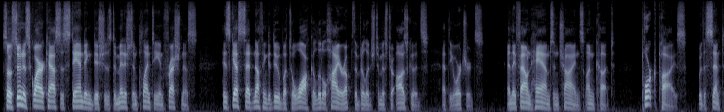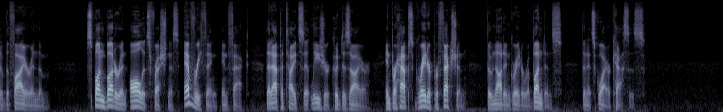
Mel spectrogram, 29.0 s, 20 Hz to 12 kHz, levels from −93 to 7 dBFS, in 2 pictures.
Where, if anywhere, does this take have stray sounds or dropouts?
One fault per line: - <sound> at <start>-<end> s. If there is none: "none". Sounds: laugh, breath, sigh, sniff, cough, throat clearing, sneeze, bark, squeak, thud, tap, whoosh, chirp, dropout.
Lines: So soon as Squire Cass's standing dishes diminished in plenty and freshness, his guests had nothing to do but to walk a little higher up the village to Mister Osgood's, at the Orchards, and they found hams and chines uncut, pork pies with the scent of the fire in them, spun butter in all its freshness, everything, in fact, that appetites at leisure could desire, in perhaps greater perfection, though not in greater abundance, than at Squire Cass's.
none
